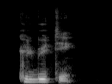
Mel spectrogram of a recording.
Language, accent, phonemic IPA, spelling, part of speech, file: French, France, /kyl.by.te/, culbuter, verb, LL-Q150 (fra)-culbuter.wav
- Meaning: 1. to take a tumble, fall over (of a person); to overturn (of vehicle) 2. to bang (have sex with someone)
